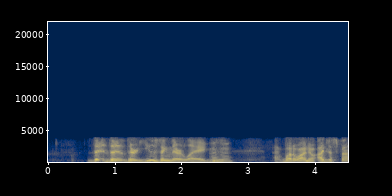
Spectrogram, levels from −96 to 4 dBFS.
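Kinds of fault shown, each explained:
VoIP packet loss concealed by the speech codec: just after "they're they're using their", at 2.49 to 2.55 s, a lost 20 ms stretch is bridged by repeating the last pitch and filter at falling gain. It sounds like a brief smear that fades. The spectrogram shows frozen, fading harmonics, and the waveform shows repeating, shrinking cycles.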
